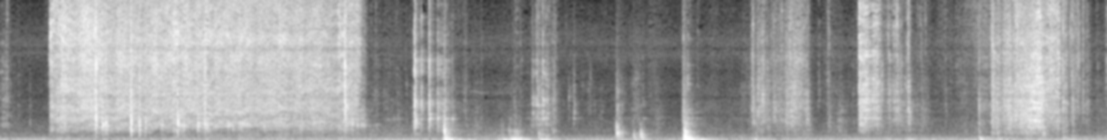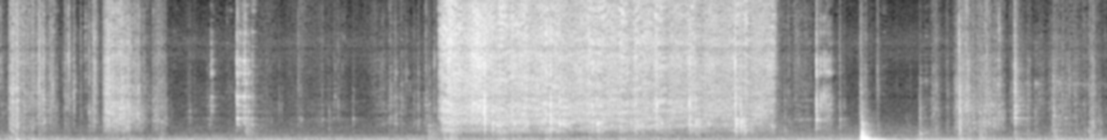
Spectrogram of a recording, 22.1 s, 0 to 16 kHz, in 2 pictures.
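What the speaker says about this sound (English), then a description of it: "I'm just using my contact adhesive spray, and I'm going to join the 2 pieces together" Contact adhesive spray hisses from an aerosol can in several long bursts, with short pauses and faint clinks between them, close by and steady.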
